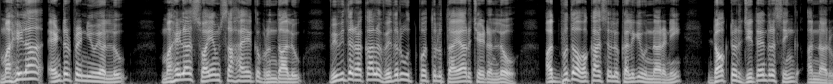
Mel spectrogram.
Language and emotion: Telugu, neutral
